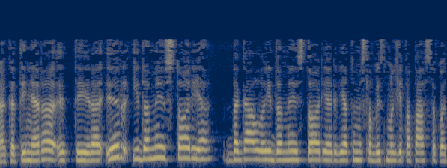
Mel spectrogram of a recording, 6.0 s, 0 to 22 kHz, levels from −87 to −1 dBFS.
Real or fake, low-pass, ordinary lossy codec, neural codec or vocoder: real; 9.9 kHz; MP3, 32 kbps; none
